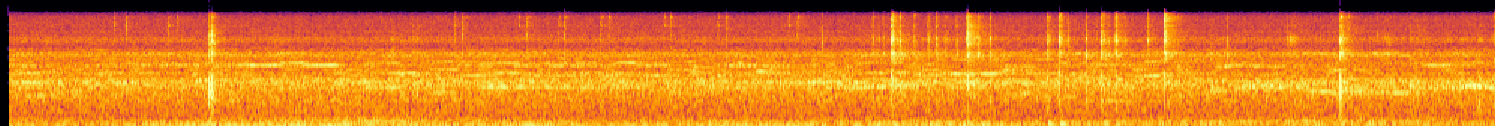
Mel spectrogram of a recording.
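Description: Computer keyboard keys clicking in a few scattered presses, with a quick run of clicks about nine to twelve seconds in, over a steady low background rumble.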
